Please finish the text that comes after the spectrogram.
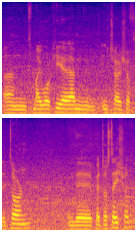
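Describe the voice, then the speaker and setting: A man's voice: mid-range voice, steady tone, takes it slowly, noisy background. A man from Argentina, a native Spanish speaker, describing his work at a petrol station in simple English, searching for words. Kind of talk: documentary interview.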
